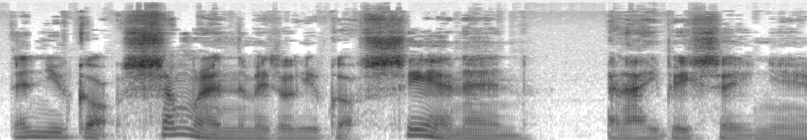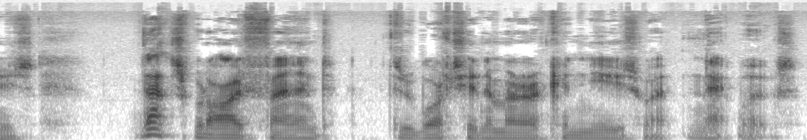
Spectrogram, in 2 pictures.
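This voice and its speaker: A man's voice: low voice, expressive, normal speed, fairly bright tone. A British man giving a casual, opinionated monologue as a hobbyist vlogger.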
